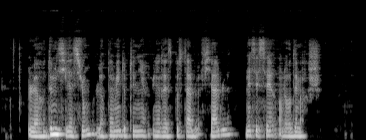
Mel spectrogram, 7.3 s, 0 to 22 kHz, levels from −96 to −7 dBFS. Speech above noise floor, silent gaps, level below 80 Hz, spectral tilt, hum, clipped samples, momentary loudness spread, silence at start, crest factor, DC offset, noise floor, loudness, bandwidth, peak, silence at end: 32 dB; none; -62 dBFS; -7 dB/octave; none; under 0.1%; 13 LU; 0.55 s; 18 dB; under 0.1%; -60 dBFS; -29 LUFS; 7.2 kHz; -10 dBFS; 0.95 s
